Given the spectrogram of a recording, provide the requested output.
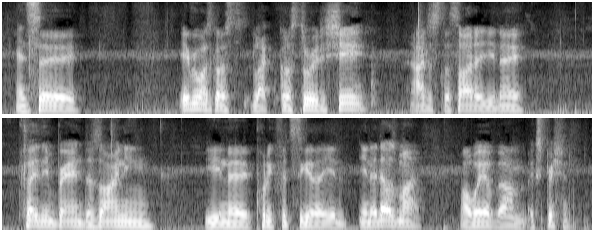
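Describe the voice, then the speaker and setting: A man speaks with fairly even intonation. He leaves long, frequent pauses. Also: medium pitch for a man, fairly quick pace. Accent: New Zealand. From New Zealand. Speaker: clothing brand owner and athlete. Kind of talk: casual interview chat. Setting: at home, walking tour. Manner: casual, filler-heavy.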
